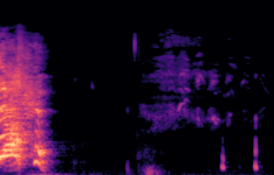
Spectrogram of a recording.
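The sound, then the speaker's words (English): A single loud sneeze bursts out at the start, then gives way to quiet breathy rustling and a few faint clicks. “I think I sneezed it out.”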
